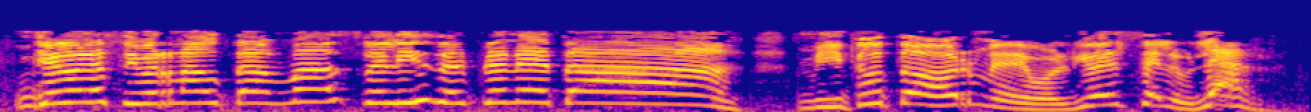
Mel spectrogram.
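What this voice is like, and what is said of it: Shouting while speaking. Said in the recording (Spanish): “¿por qué gritas al hablar?”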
